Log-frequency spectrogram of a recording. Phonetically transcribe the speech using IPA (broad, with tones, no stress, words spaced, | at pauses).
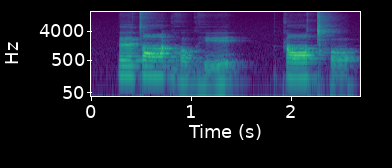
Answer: əː˥tɑː˥ɡʱɔ˧ɡʱɪː˩˧ | kɑː˥ǀʰɔ˩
